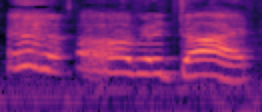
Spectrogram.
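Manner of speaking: usual speaking voice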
